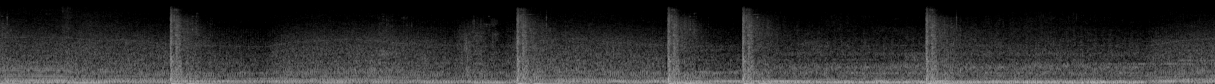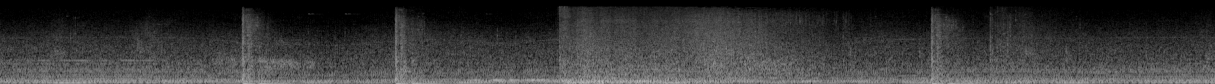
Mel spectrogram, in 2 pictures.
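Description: A boat motor drones steadily.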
